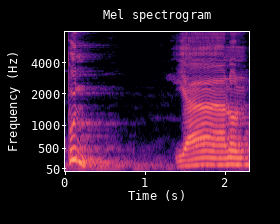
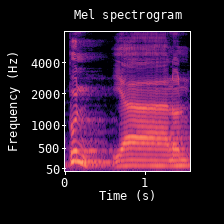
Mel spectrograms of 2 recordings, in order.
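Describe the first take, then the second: First: The word is broken by a pause after bun. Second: The word is said smoothly without a break. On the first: The speaker calls it wrong. "dijeda bun yanun, tidak boleh" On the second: The speaker calls it right. "Bacanya bunyanun"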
